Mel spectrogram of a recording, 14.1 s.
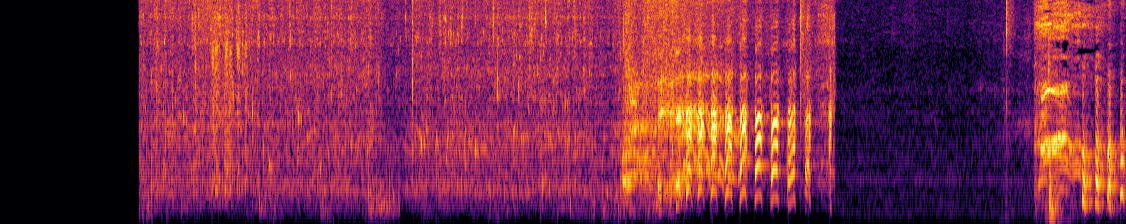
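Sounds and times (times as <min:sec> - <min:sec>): pool water lapping and trickling: 0:01.8 - 0:10.5.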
